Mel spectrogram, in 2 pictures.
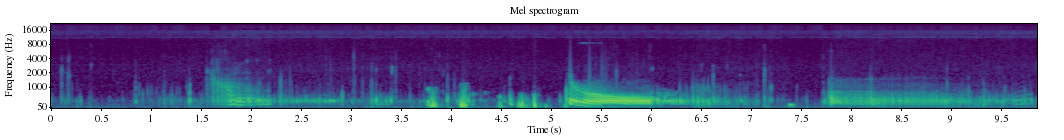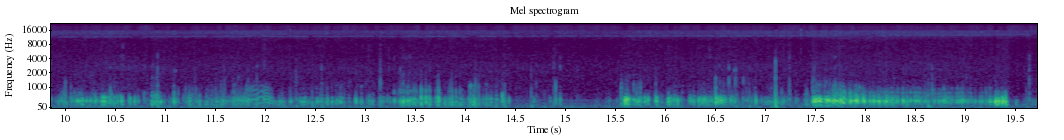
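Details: Red panda at feeding time: long rumbling, creaking stomach growls with short pops between them.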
